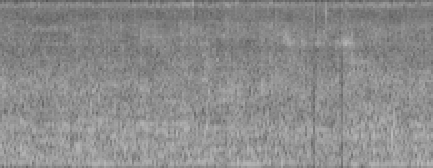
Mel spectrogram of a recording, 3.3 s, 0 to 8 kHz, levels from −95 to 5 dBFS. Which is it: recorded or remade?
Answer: remade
